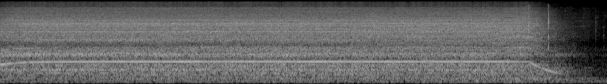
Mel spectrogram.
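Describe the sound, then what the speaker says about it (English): A hair dryer blows steadily and loudly, drying stencil paint on a wooden sign, with a constant whine that winds down at the end as it is switched off. "I'm gonna blow dry this so it's dry"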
